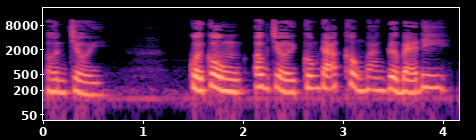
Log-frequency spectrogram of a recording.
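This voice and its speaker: A woman voicing a young woman friend who speaks softly and comfortingly. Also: medium pitch, moderate pace, dry recording, clean studio sound, lightly acted. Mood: relieved. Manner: soft, comforting. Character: loyal young woman friend, gentle and steady.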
